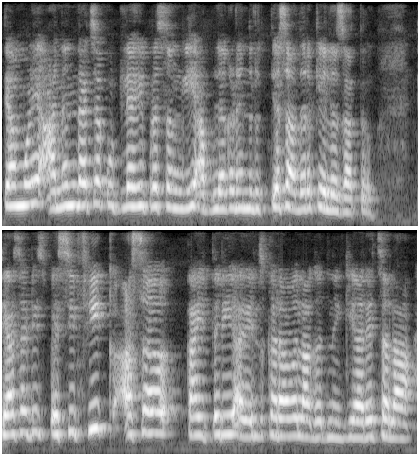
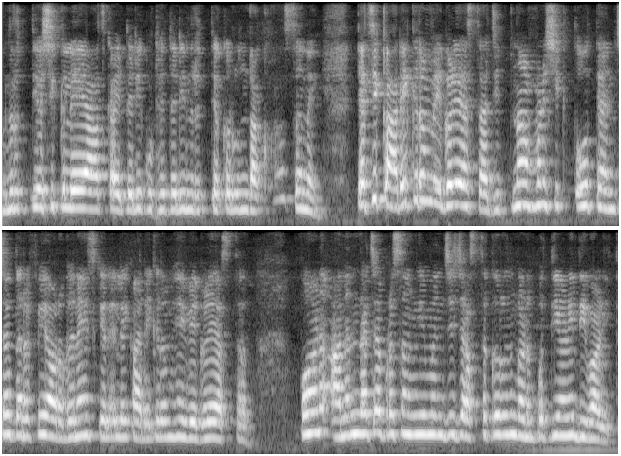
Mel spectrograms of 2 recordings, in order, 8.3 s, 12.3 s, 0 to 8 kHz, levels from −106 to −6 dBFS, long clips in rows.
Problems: constant background noise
